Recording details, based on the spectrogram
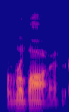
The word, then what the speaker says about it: Robben: Arjen Robben is a player um, I think of Roban, actually, is how it's pronounced.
